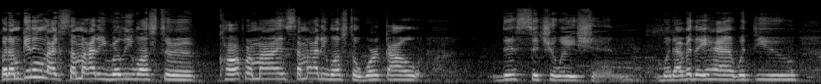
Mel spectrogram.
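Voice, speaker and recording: A woman with an American accent speaks at a moderate pace in a fairly high pitch with ordinary pitch variation, over noticeable background noise. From Baltimore, Maryland, US. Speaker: tarot reader. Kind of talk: tarot reading. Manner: casual, conversational with many fillers.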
